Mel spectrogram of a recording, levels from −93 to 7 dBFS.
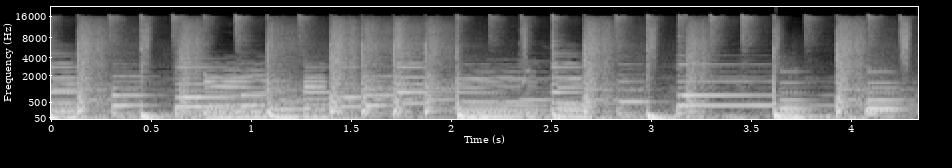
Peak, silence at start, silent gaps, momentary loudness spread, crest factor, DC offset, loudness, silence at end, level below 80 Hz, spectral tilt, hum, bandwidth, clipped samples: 0 dBFS; 0 s; none; 2 LU; 14 dB; under 0.1%; -15 LUFS; 0 s; -18 dBFS; -5 dB/octave; none; 17.5 kHz; under 0.1%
